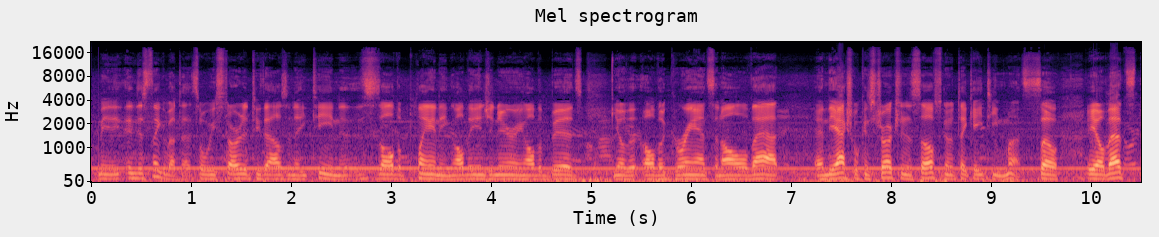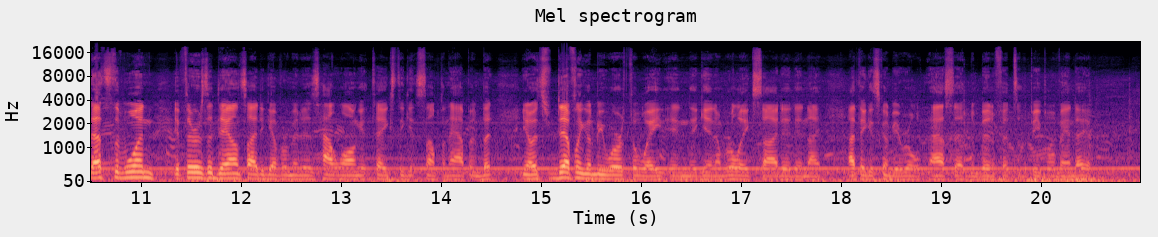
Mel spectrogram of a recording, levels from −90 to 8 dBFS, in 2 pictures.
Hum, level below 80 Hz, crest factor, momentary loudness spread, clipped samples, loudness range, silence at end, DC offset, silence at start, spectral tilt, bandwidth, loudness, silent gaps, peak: none; -30 dBFS; 16 dB; 8 LU; under 0.1%; 6 LU; 0 s; under 0.1%; 0 s; -5 dB/octave; 19 kHz; -16 LUFS; none; 0 dBFS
